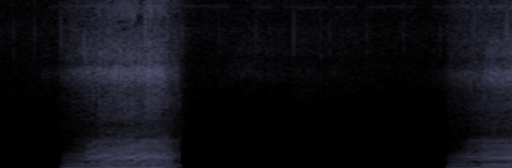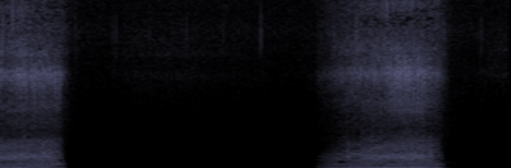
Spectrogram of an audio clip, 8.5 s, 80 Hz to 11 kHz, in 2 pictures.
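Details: Orange cat asleep on a pillow: three rumbling, fluttering snores, each about a second long, at a steady rhythm of roughly 19 per minute in a quiet room.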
